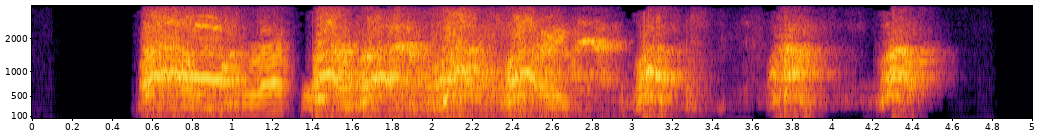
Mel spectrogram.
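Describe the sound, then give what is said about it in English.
A dog whines and whimpers in long, drawn-out, loud vocal bursts, then gives a few shorter yelping barks before going quiet. “Someone wants a dog.”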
